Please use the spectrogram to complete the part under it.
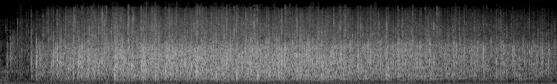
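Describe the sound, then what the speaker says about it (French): Applause from a 1982 French TV studio audience fills the whole stretch, dense and steady, rising quickly and holding strong before tapering slightly at the end. "Merci de les applaudir"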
